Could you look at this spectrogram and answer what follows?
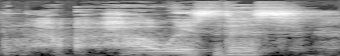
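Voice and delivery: slow, whispery stammer of disbelief; shocked villain. Acted. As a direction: stammer it slowly in a stunned whisper. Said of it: "Beto still being shocked".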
